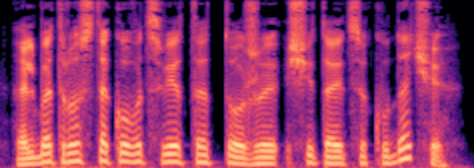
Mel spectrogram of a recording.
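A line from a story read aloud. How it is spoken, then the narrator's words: Stunned mutter. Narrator (Russian): пробормотал потрясенный Вениамин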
